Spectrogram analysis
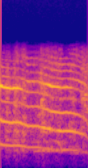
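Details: Lia, a baby, gives a single sustained, high-pitched cry that slowly drops in pitch, with a clear tonal quality: infant crying.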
